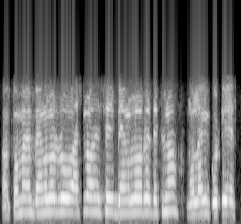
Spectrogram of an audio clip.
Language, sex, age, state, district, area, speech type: Odia, male, 18-30, Odisha, Sambalpur, rural, conversation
